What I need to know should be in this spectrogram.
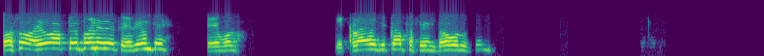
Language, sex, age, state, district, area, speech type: Dogri, male, 30-45, Jammu and Kashmir, Reasi, rural, conversation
